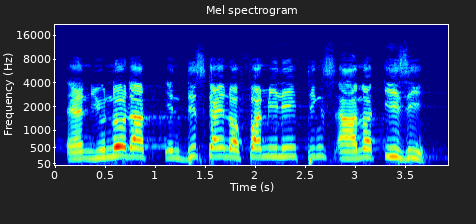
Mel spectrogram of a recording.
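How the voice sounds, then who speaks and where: In an Ivorian accent, a man talks at an extremely high pitch and fairly slow pace, with a bright, sharp tone, fairly even intonation and a dry, close sound with no echo. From Côte d'Ivoire. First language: French. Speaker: network marketing leader. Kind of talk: motivational speech.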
